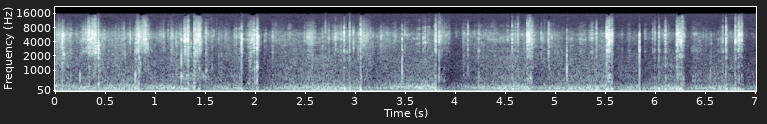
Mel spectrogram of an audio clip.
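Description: A knife blade scraping shavings from a yellow birch stick: a run of short, sharp scrapes, roughly two a second.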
